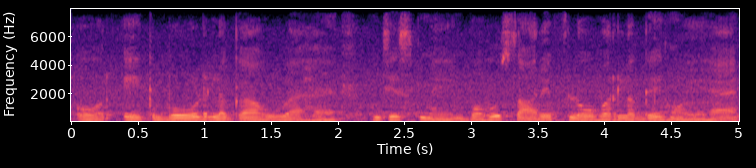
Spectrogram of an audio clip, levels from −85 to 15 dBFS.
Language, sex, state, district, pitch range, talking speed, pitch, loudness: Hindi, female, Punjab, Fazilka, 140-170 Hz, 155 wpm, 155 Hz, -16 LUFS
